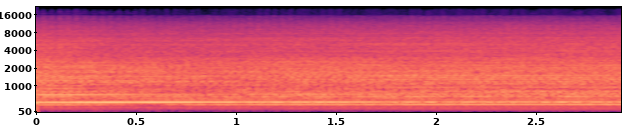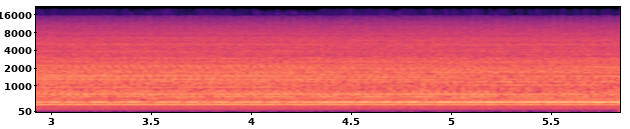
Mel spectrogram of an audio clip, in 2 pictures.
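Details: Car engine idling after Rislone engine treatment was added while running: smooth, even idle with a steady hum and no tapping from the top end; the hydraulic lifter noise is gone.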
